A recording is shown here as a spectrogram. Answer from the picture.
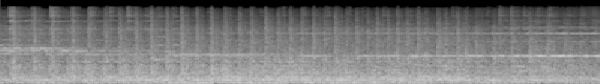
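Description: Iwami kagura hayashi: rapid, even drum and hand-cymbal strokes under a bamboo flute holding one long note that slides slowly downward.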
